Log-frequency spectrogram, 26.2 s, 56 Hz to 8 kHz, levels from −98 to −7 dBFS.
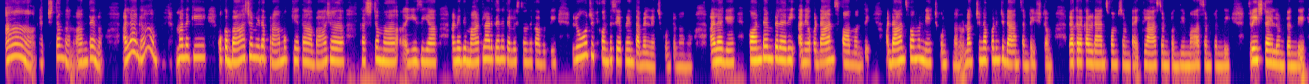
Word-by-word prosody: ఆ! - - +3 0.6
ఖచ్చితంగాను. 215 +3 -5
అంతేను. 215 -2 -1 0.5
అలాగా 295 -2 +2 0.7
మనకి 270 0 +1 0.5
ఒక 235 - 0 0.2
భాష 240 +5 +1 0.2
మీద 260 -1 0
ప్రాముఖ్యత, 225 +3 -3
ఆ - - -1 0.2
భాషా 225 +4 0 0.5
కష్టమా? 220 0 +1 0.5
ఈజీయా? 210 -1 +1 0.4
అనేది 225 +1 +3
మాట్లాడితేనే 240 +3 0
తెలుస్తుంది 215 -1 -5
కాబట్టి, 195 0 -6 0.5
రోజుకి 300 +3 +2
కొంతసేపు 225 -1 0
నేను 215 -1 0
తమిళ్ 175 0 -1
నేర్చుకుంటున్నాను. 160 0 -12 0.5
అలాగే 210 -1 +5 0.4
కాంటెంపరరీ 235 0 +6 0.2
అనే 210 +1 -1
ఒక 210 - -4
డాన్స్ 230 +3 +2
ఫార్మ్ 190 -2 0
ఉంది. 170 +2 -12 0.4
ఆ - - -2
డాన్స్ 230 +3 +4
ఫార్మ్‌ని 250 -1 +3
నేర్చుకుంటున్నాను. 190 - -8
నాకు 210 +1 0
చిన్నప్పటి 230 +1 +1
నుంచి 235 0 -1
డాన్స్ 185 0 -2
అంటే 175 0 -8
ఇష్టం. - - -9 0.4
రకరకాల 205 -1 +4
డాన్స్ 185 0 -2
ఫార్మ్స్ 185 0 -5
ఉంటాయి. 170 - -5
క్లాస్ 175 -1 -1
ఉంటుంది. 170 -1 -6
మాస్ 175 0 -4
ఉంటుంది. 170 0 -6 0.4
ఫ్రీస్టైల్ 215 -4 +5
ఉంటుంది. 175 -1 -2
215 Hz, 110 wpm, -24 LUFS, 185-235 Hz, 0.7 s, కాంటెంపరరీ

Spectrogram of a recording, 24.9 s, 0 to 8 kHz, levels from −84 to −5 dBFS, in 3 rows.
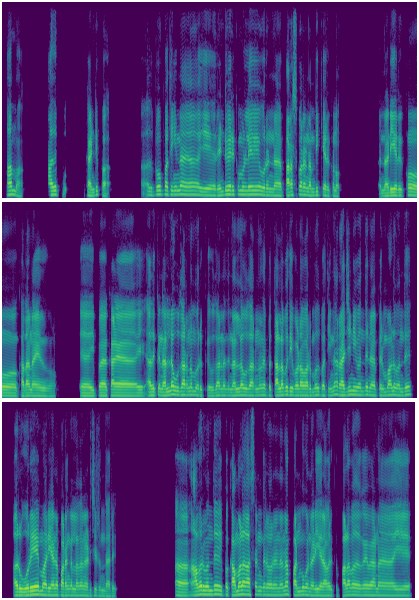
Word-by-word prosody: ஆமா. 160 -8 -1 0.6
அது 155 +1 +3
பு - - -16 0.5
கண்டிப்பா. 125 +7 -1 0.8
அதுப்போக 145 +3 -2
பார்த்தீங்கன்னா, 165 +1 0 0.4
இ - - +1 0.3
2 140 +4 -1
பேருக்கும் 165 -1 0
உள்ளேயே 165 +1 +2
ஒரு 140 -1 0
ந - - +2 0.2
பரஸ்பர 150 +4 +1
நம்பிக்கை 135 +1 -4
இருக்கணும். 110 -2 -6 0.9
நடிகருக்கும், 130 +3 +1 0.4
கதாநாயகருக்கும். 115 -3 0 0.5
எ - - +2 0.2
இப்ப 115 - -12 0.2
க - - +2 0.7
அதுக்கு 135 +2 +1
நல்ல 140 +6 +2
உதாரணமும் 150 -1 0
இருக்கு. 120 -1 -8
உதாரணத்துக்கு 125 0 -2
நல்ல 130 +2 +1
உதாரணம்ன்னா, 130 +2 -1
இப்ப 125 - -6
தளபதி 145 +2 +2
படம் 130 0 +2
வரும்போது 135 +2 -2
பார்த்தீங்கன்னா, 130 +6 -3
ரஜினி 155 +4 +1
வந்து 150 +2 -3
ந - - +2
பெரும்பாலும் 140 +2 -1
வந்து 140 +3 -2 0.4
அவரு 135 0 +4
ஒரே 155 +3 +6 0.2
மாரியான 140 -2 +3
படங்கள்ல 130 0 0
தான் 125 -1 -1
நடிச்சுட்டுருந்தாரு. 110 -4 -6 1.3
ஆ - - +3 0.3
அவரு 165 +3 +4
வந்து 165 +2 +1
இப்ப 155 0 -5
கமலஹாசன்ங்கிறவர் 155 -1 +2
என்னன்னா 145 +4 0
பன்முக 145 +2 +1
நடிகர். 130 -2 +2
அவருக்கு 125 0 -4
பல 125 - +3
வக 145 - +2 0.2
வகையான 130 -1 0 0.4
ய் 125 0 0
135 Hz, 135 wpm, -23 LUFS, 125-150 Hz, 1.3 s, ஒரே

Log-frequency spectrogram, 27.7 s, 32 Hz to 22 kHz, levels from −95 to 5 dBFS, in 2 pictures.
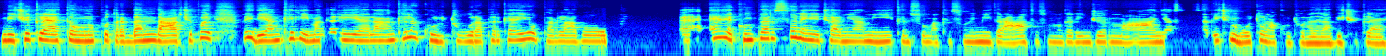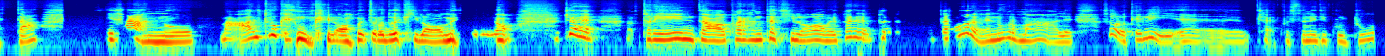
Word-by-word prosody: bicicletta 200 0 +3
uno 185 0 0
potrebbe 180 -2 -2
andarci, 180 0 +2
poi 270 +5 +2 0.3
vedi 260 -9 +3
anche 205 +6 0
lì 230 -6 -1
magari 205 +2 -2
è 190 -1 0
la 195 0 -1
anche 210 +7 -2
la 280 -3 -1
cultura, 180 -1 -3
perché 190 +2 -6
io 225 +3 0
parlavo 180 -2 -5 0.7
eh, 270 +3 -2
eh 220 - +1
con 215 0 +1
persone, 250 -2 +1
cioè, 190 -1 -2
mie 180 0 -4
amiche, 175 0 -4
insomma, 170 -2 -10
che 175 - -20
sono 170 -1 -9
emigrate, 165 -1 -3
sono 170 0 -12
magari 165 0 -8
in 165 - -5
Germania, 165 -1 -4 0.2
sai - - -15
lì 185 - -2
c'è 220 +3 -1
molto 165 +3 -2
la 160 -3 -5
cultura 155 -1 -8
della 150 0 -2
bicicletta 160 +4 -4 0.7
e 225 - +1
fanno, 175 -8 +2
ma 230 +1 -3
altro 285 +9 +5
che 225 -12 0
1 235 -4 +9
chilometro, 200 0 +4
2 205 +4 +6
chilometri, 195 -3 +3 0.3
no. - - +3 0.5
Cioè, 310 - +5 0.4
30, 215 -3 +5
40 215 +3 +2
chilometri 200 -3 0
per 230 -8 -3
per 260 - -6 0.5
per 245 - 0
loro 420 +7 +3
è 170 - -4
normale. 190 -6 -2 0.3
Solo 375 - -2
che 185 +5 -5
lì 215 -9 -1
è 90 - -10
cioè, - - -13
questione 190 +1 -6
di 190 0 -9
cultu 190 +4 -7
190 Hz, 145 wpm, -18 LUFS, 175-220 Hz, 0.7 s, 1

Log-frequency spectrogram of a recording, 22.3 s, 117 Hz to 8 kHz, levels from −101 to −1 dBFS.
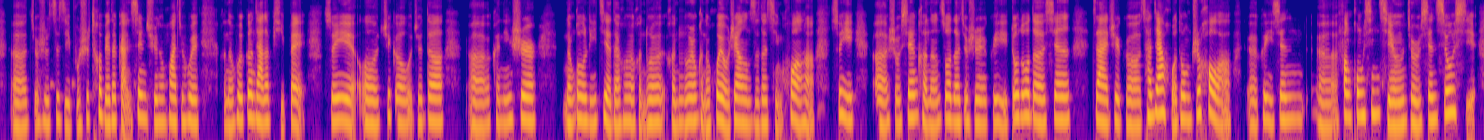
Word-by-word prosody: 呃， 180 -1 -1
就 195 - -8
是 200 -1 -4
自 215 +2 -5
己 185 -3 -4
不 180 - -5
是 220 - -5
特 255 +4 0
别 200 -3 +1
地 210 +1 +1
感 - - -1
兴 230 +2 0
趣 210 -2 -2
的 200 0 -2
话， 210 +1 +1
就 210 0 -5
会 200 -2 +1 0.3
可 - - -9
能 185 0 -1
会 210 +1 +1
更 230 +1 +2
加 210 -2 +4
地 205 - +2
疲 205 - -12
惫。 195 -2 +2 0.3
所 210 - -2
以 210 -2 +4
呃， 195 -1 0
这 245 - -4
个 200 -4 -1
我 - - -4
觉 200 -2 -5
得， 205 -1 +2 0.3
呃， 180 -1 -2
肯 200 -2 -7
定 205 +2 -2
是 215 -2 +3 0.4
能 200 -1 +1
够 220 -1 +3
理 200 -1 -1
解 215 -2 +2
的， 185 +1 -1
会 210 - -3
有 - - 0
很 190 -2 -7
多 200 +1 +1
很 190 - -4
多 200 +1 0
人 210 0 +3
可 215 - -4
能 180 +1 -2
会 220 +3 +3
有 185 -4 +4
这 210 +4 +1
样 200 -2 +3
子 185 -1 -6
的 195 0 0
情 190 -2 -7
况 215 -5 +2
哈。 190 - -2 0.2
所 255 - -4
以 220 -3 0 0.4
呃， 190 0 +1
首 195 -2 -4
先 230 +3 +2
可 215 -5 -2
能 185 +1 -2
做 220 0 +1
的 205 0 +1
就 205 0 -2
是， 195 -1 -1
可 200 +1 -5
以 190 -2 0
多 230 +4 +2
多 240 +1 +3
地 210 -3 +3
先 215 +1 +1 0.3
在 210 -3 +4
这 205 +1 -1
个 185 -2 -1
参 235 +5 0
加 270 0 +8
活 245 - -2
动 220 0 0
之 260 +5 +2
后 265 -3 +5
啊 200 - -1 0.2
呃， 190 -1 -5
可 215 - -2
以 205 - -1
先 215 +2 0 0.4
呃， 180 -3 -3
放 235 +1 +2
空 245 +1 +2
心 260 +1 -1
情， 190 -4 +1
就 205 -2 +1
是 185 - 0
先 215 +2 0
休 265 +4 +4
息。 270 - -4
205 Hz, 270 characters per minute, -24 LUFS, 195-220 Hz, 0.4 s, 加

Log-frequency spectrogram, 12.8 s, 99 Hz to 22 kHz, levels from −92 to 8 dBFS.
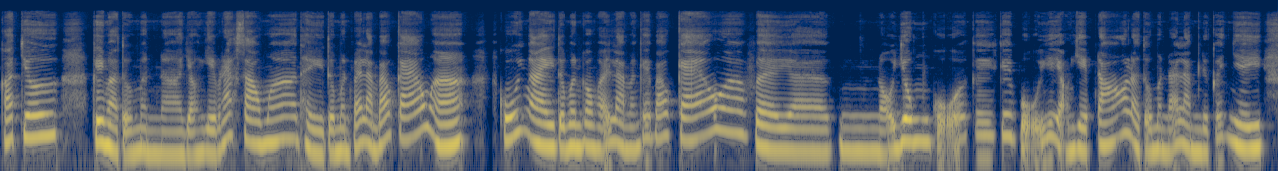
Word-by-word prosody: Có 255 +2 -1
chứ, 290 +3 +3 0.3
khi 245 0 +7
mà 215 -3 +6
tụi 175 -1 -3
mình, 180 -1 -1
à, 175 0 -4
dọn 175 +1 -3
dẹp 180 -1 0
rác 280 +8 -3
xong 240 -3 +1
á, 275 +2 0
thì 190 -6 -1
tụi 180 +1 -1
mình 190 0 +1
phải 225 +3 -1
làm 230 -5 -1
báo 250 +6 0
cáo 290 +4 -2
mà. 225 +3 +5 0.3
Cuối 280 +6 +3
ngày 235 -9 +3
tụi 205 -2 +1
mình 215 0 +3
còn 215 -1 +1
phải 195 +5 -2
làm 230 -5 -1
những 200 +1 -2
cái 280 +5 -5
báo 285 +1 -4
cáo 285 +6 -1
á, 340 -2 -2
về, 200 -4 +2
à, 185 -1 -3 0.5
nội 180 +2 -1
dung 255 +2 +4
của 270 +1 -4
cái 155 0 -7
cái 300 - -2
buổi 135 +4 -3
dọn 190 - -1
dẹp 195 -2 -1
đó 245 +8 -1
là 270 - -2
tụi 185 - -3
mình 190 -1 -1
đã 185 +6 -4
làm 215 -5 0
được 185 - -3
cái 280 - -7
gì, 210 -2 +4
225 Hz, 240 wpm, -18 LUFS, 190-270 Hz, 0.5 s, khi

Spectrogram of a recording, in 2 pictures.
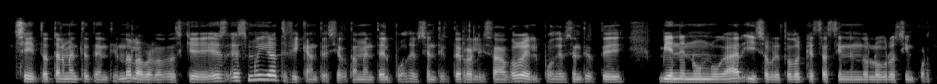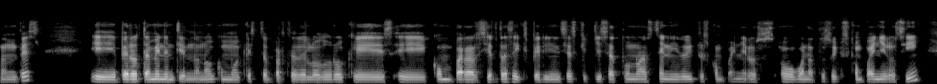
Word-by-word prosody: Sí, 130 -3 +6
totalmente 130 +2 0
te 120 - -4
entiendo. 125 +6 -2
La 135 - +3
verdad 115 +1 -2
es 115 - -5
que 120 0 +2
es 150 - 0
es 175 +2 -1
muy 220 +2 0
gratificante 125 - 0
ciertamente 115 -1 -3
el 115 - -2
poder 125 -2 -7
sentirte 120 0 -2
realizado, 115 +3 0
el 120 - +3
poder 125 0 -6
sentirte 120 +1 -1 0.3
bien 130 -1 +7
en 125 -1 +3
un 125 0 +2
lugar 120 +4 +2
y 130 - +2
sobre 115 -3 -1
todo 120 +1 -1
que 120 - -2
estás 120 - -3
teniendo 115 -1 -3
logros 115 0 -2
importantes. 115 - -4 0.5
Eh, 115 -2 +5
pero 125 0 +7
también 120 0 +5
entiendo, 115 -1 -1
¿no?, 120 +2 -4
como 110 -1 -5
que - - -7
esta - - -6
parte - - -4
de 115 - 0
lo 110 0 -1
duro 115 0 -1
que 115 0 +3
es, - - -4
eh, 110 -2 +2
comparar 115 -1 +3
ciertas 120 +2 -1
experiencias 120 +1 -3
que - - -13
quizás 120 - -2
tú 125 - -6
no 120 0 -2
has 120 0 -4
tenido 120 -2 -2
y 125 - -3
tus 120 - -10
compañeros 110 -1 -7
o 120 -2 0
bueno, 120 0 -3
tus - - -11
excompañeros 120 0 0
sí. - - +1
120 Hz, 205 wpm, -24 LUFS, 115-125 Hz, 0.5 s, bien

